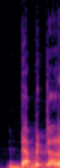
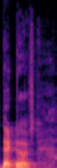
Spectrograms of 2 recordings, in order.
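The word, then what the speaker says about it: debtors: तो उधार पर बेचने का मतलब आ गया कि जिसको उधार पर बेचा वो हमारे लिए डेटर्स, डेबिटर नहीं, बी साइलेंट है, इट इज डेटर्स।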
